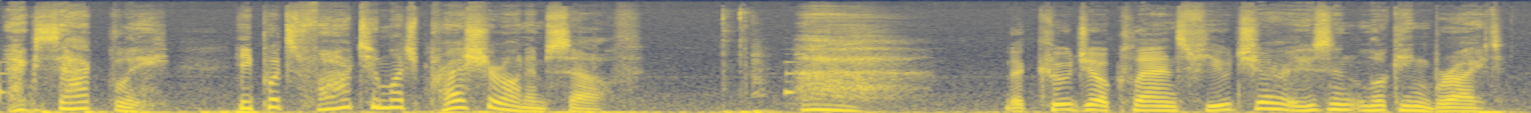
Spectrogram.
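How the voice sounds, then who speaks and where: Supportive clan retainer, lively and slightly higher, soft music under. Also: male voice, measured pace, slight background noise. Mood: concerned. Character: loyal male retainer of a clan. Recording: game audio with faint music.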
